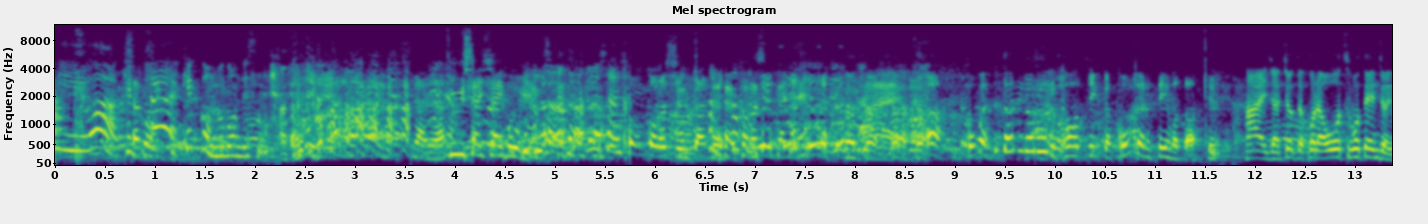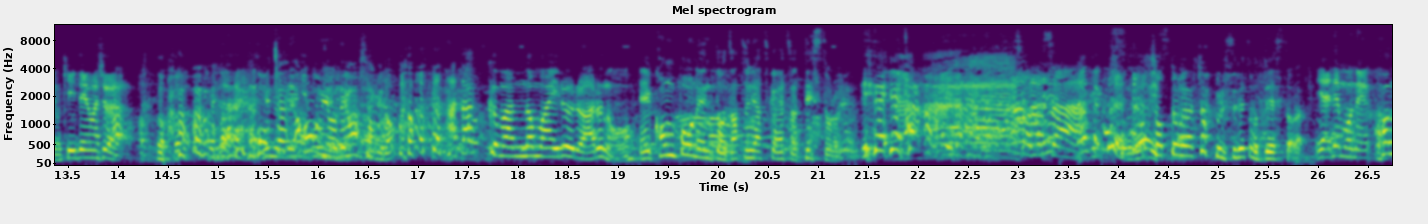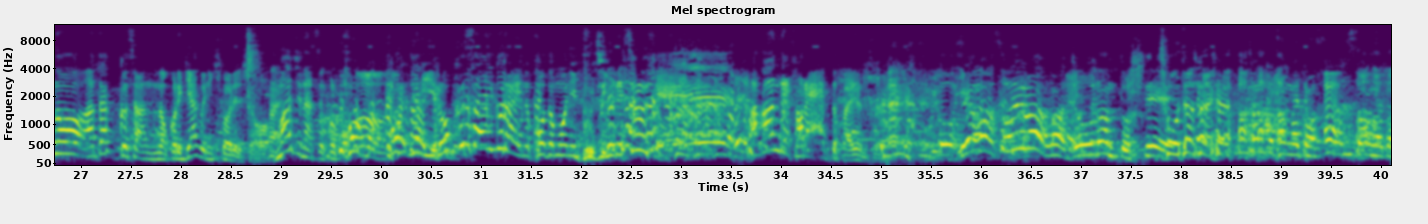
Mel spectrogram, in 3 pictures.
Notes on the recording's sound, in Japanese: 店内収録のため、騒音雑音が激しく入っております。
